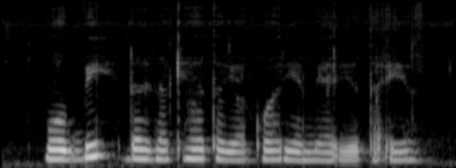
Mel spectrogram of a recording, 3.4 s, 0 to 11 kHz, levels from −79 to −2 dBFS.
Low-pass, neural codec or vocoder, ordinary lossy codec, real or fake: none; vocoder, 22.05 kHz, 80 mel bands, WaveNeXt; none; fake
